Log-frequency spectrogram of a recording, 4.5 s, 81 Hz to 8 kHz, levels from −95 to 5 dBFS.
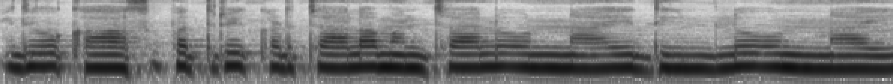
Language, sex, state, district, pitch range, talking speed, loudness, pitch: Telugu, female, Telangana, Hyderabad, 200-215 Hz, 120 wpm, -12 LUFS, 205 Hz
